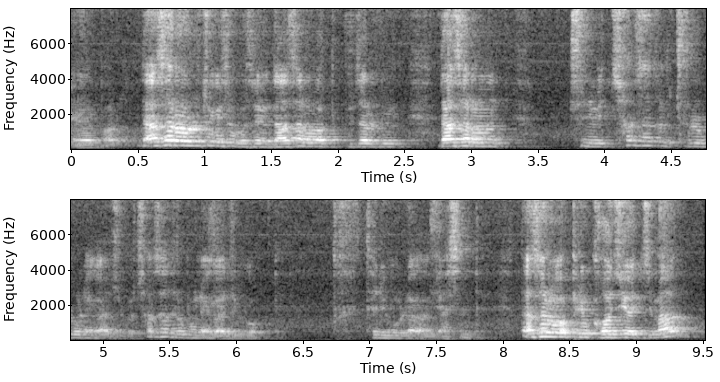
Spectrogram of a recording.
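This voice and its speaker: A man pastor preaching a sermon, emphatic, swinging between hushed passages and loud exclamations. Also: high voice. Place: church sanctuary. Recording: echoey church sound from a distance.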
